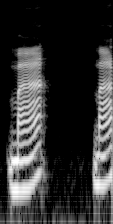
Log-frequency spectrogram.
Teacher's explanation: starting high and going higher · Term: high tone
